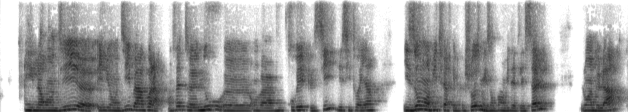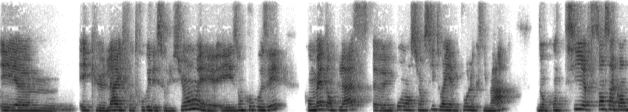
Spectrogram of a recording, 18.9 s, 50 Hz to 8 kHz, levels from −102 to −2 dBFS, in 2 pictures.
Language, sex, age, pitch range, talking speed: French, female, 20-39, 185-230 Hz, 230 wpm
